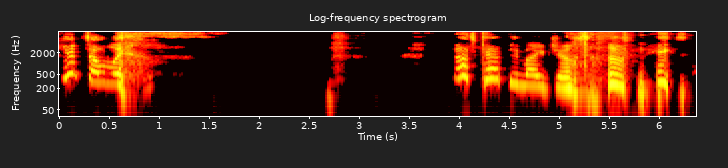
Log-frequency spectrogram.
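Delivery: real laughter breaking up high-pitched words; laughing. Real, not acted. Teasing the co-host between bursts of laughter, laughing. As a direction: talk through helpless laughter.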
